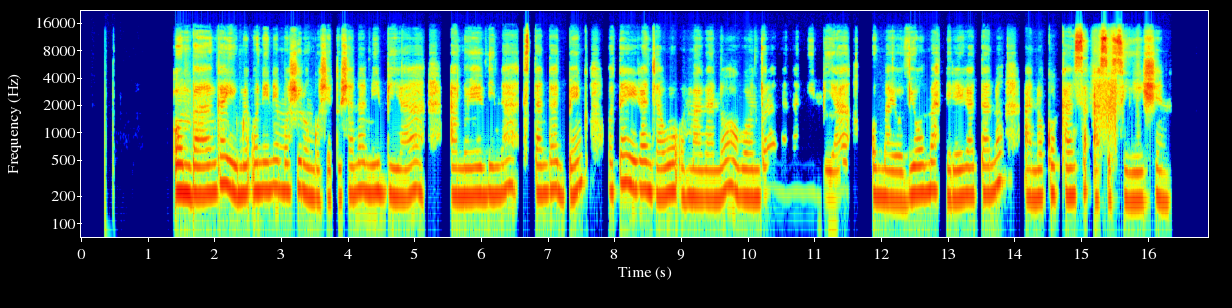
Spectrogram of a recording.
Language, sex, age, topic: Oshiwambo, female, 18-24, finance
